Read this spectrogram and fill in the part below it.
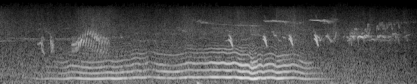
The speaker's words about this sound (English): Annoying insects buzzing in your ear and then zipping off.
